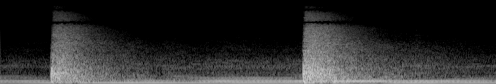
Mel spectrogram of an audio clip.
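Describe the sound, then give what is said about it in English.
Gunfire during a militant attack: two loud, sharp blasts, well spaced, each with a long decaying tail, over a steady low hum. “That's when a hell of a lot of shooting started.”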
